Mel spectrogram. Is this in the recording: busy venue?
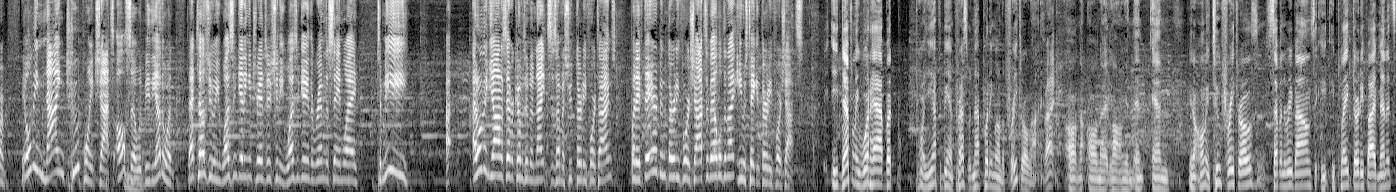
yes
